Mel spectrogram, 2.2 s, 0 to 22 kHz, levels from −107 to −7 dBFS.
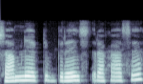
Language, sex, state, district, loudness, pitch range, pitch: Bengali, female, Assam, Hailakandi, -17 LUFS, 180-195 Hz, 185 Hz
